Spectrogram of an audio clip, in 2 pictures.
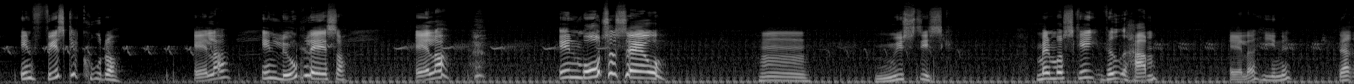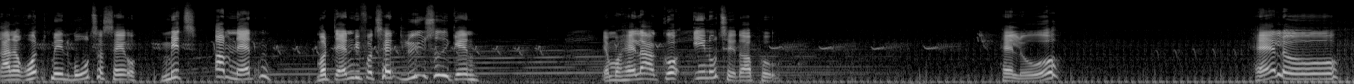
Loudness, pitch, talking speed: -22 LUFS, 175 Hz, 90 wpm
